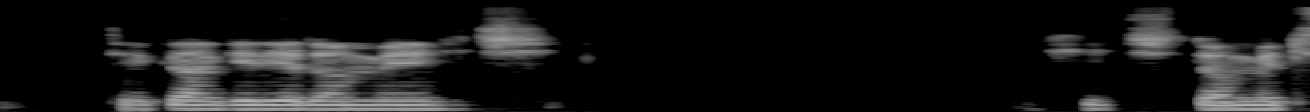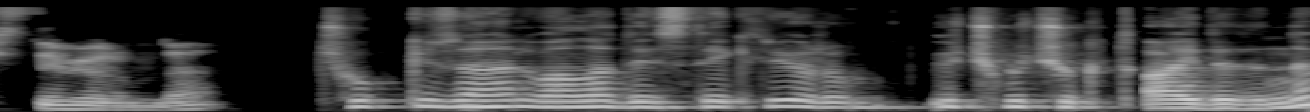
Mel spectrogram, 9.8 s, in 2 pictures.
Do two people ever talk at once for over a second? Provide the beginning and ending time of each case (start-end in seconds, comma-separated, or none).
none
